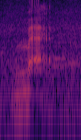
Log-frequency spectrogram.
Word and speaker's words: mat: about the letter T the letter T at the end of the word Matt is a stop T we don't say Matt we stop the air we don't release the sound Matt mat this is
